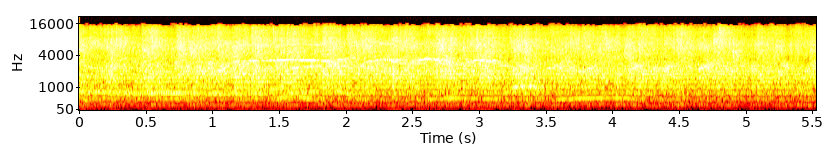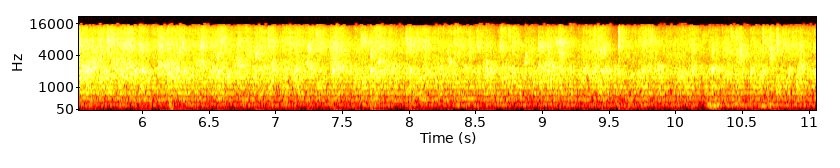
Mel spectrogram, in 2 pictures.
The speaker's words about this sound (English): you and all the other conservationists, just another round of applause.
